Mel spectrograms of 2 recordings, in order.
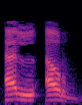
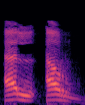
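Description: Both takes have the same delivery.

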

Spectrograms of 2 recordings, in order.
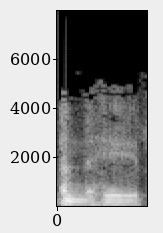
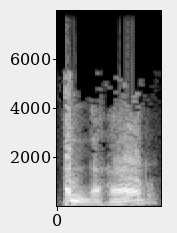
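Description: First: The long a is tilted strongly toward e. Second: The long a is pronounced fully open. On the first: This is the reading with full vowel tilting. "ووجه الإمالة النهار هكذا" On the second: This is the reading without vowel tilting. "وجه الفتح"

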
